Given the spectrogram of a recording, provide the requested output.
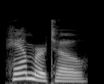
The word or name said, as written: hammertoe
